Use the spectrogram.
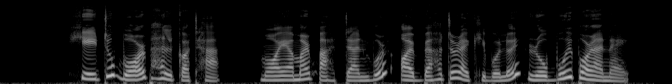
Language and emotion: Assamese, happy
